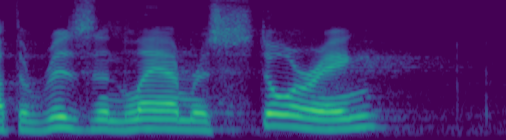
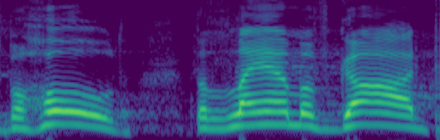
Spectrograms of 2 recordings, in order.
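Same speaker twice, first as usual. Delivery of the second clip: louder, slow proclamation; John the Baptist crying out to the crowd, loud and slow; proclaiming behold; 3 semitones higher, 6 dB louder than usual. Retold or imitated. Preacher voices John calling out, loud and slow.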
